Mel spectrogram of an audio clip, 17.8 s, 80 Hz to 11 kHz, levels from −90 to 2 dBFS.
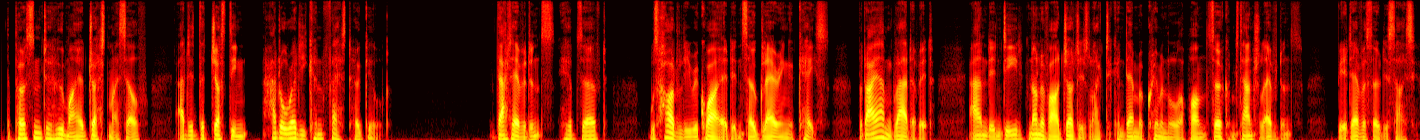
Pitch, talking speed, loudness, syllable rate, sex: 90 Hz, 175 wpm, -23 LUFS, 6.4 syllables/s, male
